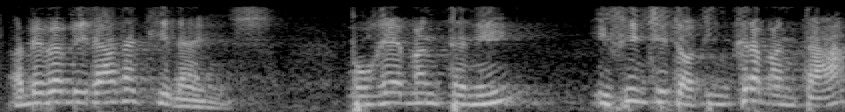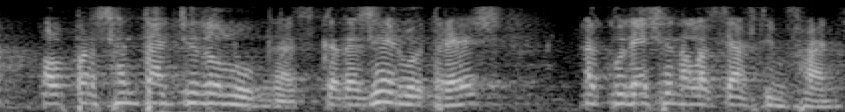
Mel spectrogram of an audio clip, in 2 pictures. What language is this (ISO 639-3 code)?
cat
